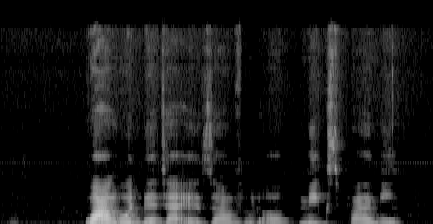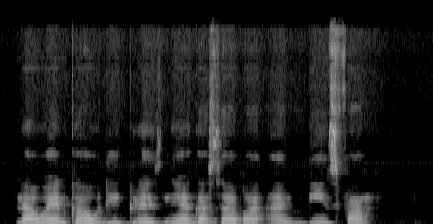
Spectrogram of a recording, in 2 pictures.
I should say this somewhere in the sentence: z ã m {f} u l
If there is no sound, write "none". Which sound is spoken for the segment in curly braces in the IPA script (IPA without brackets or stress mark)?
f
